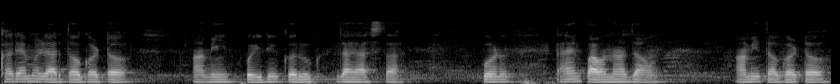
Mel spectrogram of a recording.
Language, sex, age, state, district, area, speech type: Goan Konkani, male, 18-30, Goa, Sanguem, rural, spontaneous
